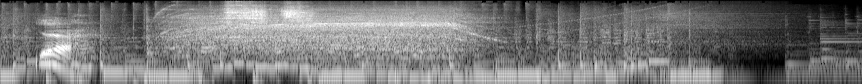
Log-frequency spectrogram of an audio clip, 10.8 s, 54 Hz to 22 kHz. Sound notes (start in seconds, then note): 1.8 saw buzzing; 9.7 gentle music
